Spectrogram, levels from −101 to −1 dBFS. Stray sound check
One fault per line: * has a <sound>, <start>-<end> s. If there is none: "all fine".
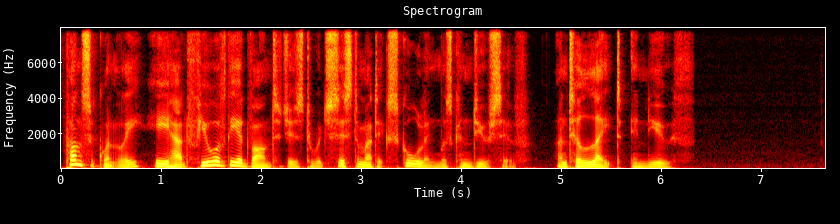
all fine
